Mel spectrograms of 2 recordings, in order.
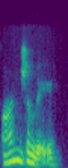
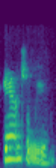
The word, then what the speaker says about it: Anjali: pronounce my name so it's anjali not angeli anjali yes that's how i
